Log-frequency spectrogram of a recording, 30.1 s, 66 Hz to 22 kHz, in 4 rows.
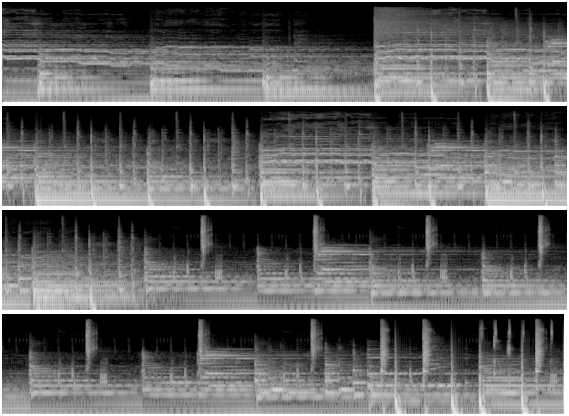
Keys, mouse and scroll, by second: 2.4-3.9 drag, 5.5 click, 10.2 click, 17.6 4, 17.6 click, 20.0 click, 20.7 scroll up 1, 20.8 click, 22.9 ctrl+c, 24.1 click, 24.1 click, 25.9 ctrl+v, 27.0 click.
